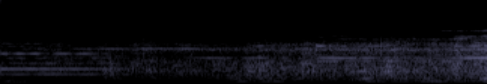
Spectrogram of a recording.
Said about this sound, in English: drives to the station, where they watch inbound trains arrive.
